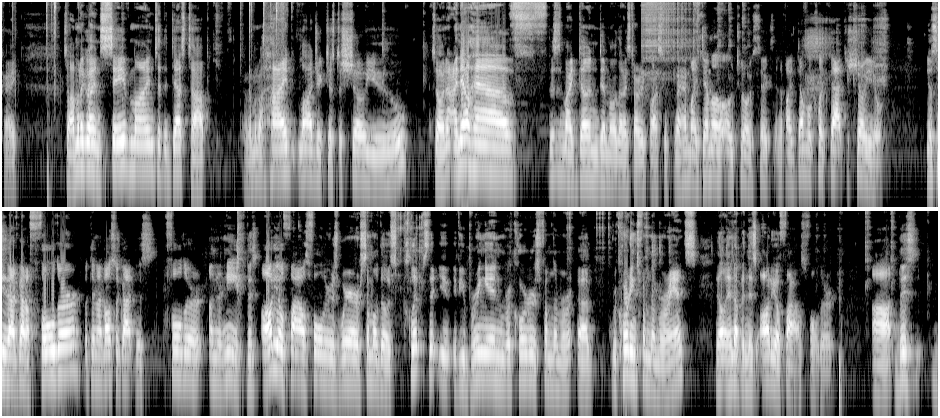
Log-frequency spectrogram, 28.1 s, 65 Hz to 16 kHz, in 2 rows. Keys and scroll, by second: 0.6 alt+super+8, 3.9 super+h, 6.3 super+h.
